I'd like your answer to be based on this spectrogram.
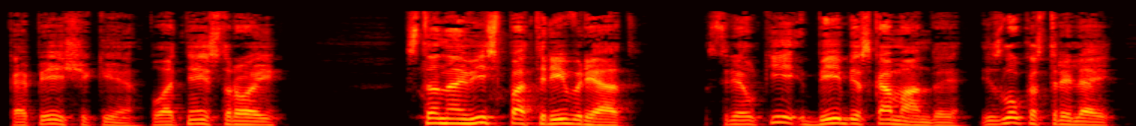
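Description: A man's voice: mid-range voice, expressive, a little slow, voice pushed up, close to an everyday voice. A man reading a story voicing a stern male commander who drills his spearmen. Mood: commanding. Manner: barked commands.

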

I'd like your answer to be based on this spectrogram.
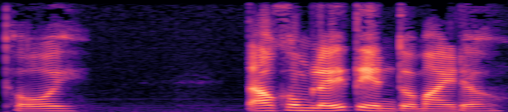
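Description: A woman's voice: lowish voice, steady tone, brisk, no echo, lightly acted. A woman voicing an arrogant young playboy who talks curtly and dismissively, in a storybook reading.

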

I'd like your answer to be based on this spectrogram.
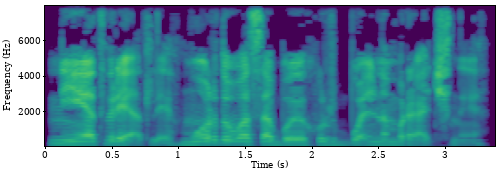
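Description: A wry young husband, read by a woman who jokes his way through rising worry. The voice sits fairly low and close, with a dry, close-up sound, as in an audiobook. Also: steady tone, unhurried, creaky, no room sound. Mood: wry, alarmed. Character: young adult man, wry, increasingly worried husband.

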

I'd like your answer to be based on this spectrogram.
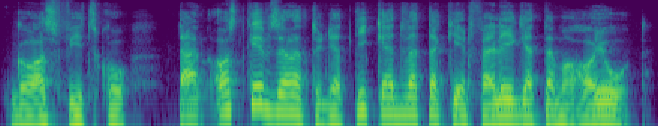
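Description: A man's voice: mid-range voice, animated, a little mellow, pitched above the performer's own voice, close to an everyday voice. A man voicing a young male lieutenant, a stubborn officer who gives firm, clipped orders in an audiobook. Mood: stern.

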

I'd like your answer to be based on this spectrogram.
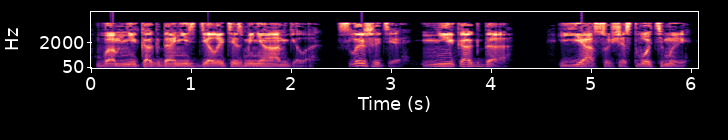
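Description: A man's voice: sits low, fairly bright tone, dry recording. A man voicing a stern, brooding half-demon male envoy who speaks insistently. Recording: dull lo-fi dry recording.

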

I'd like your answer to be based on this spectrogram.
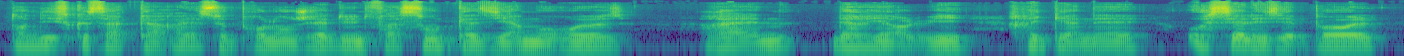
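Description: Male narrator, dark mellow voice, measured audiobook reading. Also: fairly low pitch, steady tone, husky.

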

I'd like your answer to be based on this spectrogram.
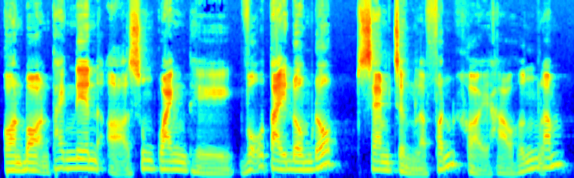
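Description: A man narrating a folk ghost story in a colloquial, expressive storytelling manner. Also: mid-range voice, unhurried. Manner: lively, colloquial, expressive telling.

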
